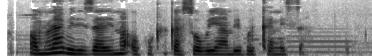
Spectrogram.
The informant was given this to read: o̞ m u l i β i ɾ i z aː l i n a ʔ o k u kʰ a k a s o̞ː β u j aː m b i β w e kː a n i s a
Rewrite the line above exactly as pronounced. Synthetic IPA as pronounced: o̞ m u l a β i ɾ i z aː l i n a ʔ o k u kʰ a k a s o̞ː β u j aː m b i β w e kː a n i s a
